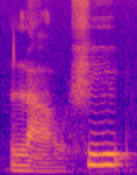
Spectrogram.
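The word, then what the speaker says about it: 老师: 요 발음에 좀 유의했으면 좋겠습니다. 시가 아니라 쉬 하는 거죠. 그 sh 발음은 이제 r을 발음할 때의 혀 모양을 유지한 채 내는 시옷이다. 응? r이라고 이제 입 안에서 혀의 모양을 만들어 보세요. 그 상태에서 시옷 발음을 하는 거예요. 그러면 쉬 이렇게 돼요.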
